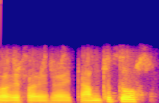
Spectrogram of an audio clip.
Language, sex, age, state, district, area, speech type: Assamese, male, 18-30, Assam, Sonitpur, rural, conversation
